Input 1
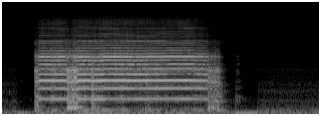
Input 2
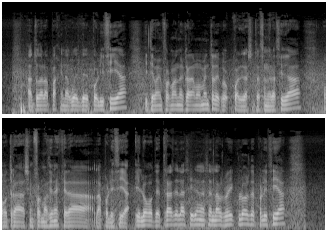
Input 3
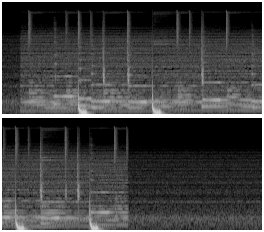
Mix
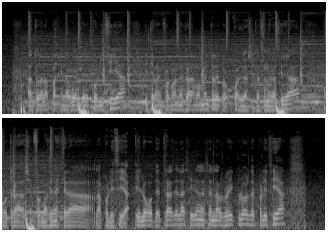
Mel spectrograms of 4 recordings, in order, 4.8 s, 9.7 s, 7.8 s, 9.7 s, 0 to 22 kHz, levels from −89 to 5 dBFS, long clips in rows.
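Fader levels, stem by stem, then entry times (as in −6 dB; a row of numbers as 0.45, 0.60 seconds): −19.0, −10.5, −4.0 decibels; 0.00, 0.00, 0.00 seconds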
